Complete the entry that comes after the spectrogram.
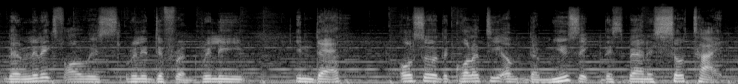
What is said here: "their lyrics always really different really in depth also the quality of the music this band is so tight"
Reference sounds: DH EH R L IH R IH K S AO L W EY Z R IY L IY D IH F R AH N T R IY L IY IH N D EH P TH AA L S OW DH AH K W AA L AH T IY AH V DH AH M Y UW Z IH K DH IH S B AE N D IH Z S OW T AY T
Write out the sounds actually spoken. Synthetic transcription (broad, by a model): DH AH L IH R IH K S AO L W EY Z R IY L IY D IH F R AH N T R IY L IY IH N D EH TH AA L S OW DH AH K W AA L AH T IY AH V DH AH M Y UW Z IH K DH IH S B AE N IH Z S OW T AY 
